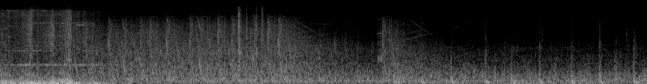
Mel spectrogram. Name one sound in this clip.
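Quick footsteps thud on a hard floor.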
